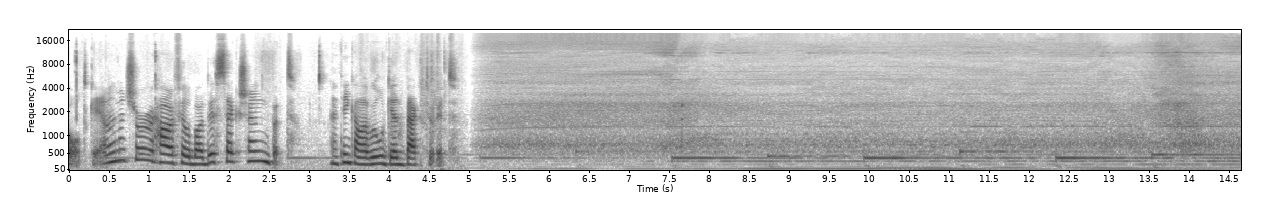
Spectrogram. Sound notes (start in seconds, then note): 5.0 blow dryer blowing; 5.8 soft piano music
